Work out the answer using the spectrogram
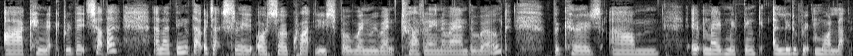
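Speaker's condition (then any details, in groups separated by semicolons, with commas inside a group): Deafness, born deaf; probably congenital deafness, diagnosed at age 3.5, twin brother and older sister also deaf; uses spoken English and Auslan (Australian sign language), signing since age 16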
